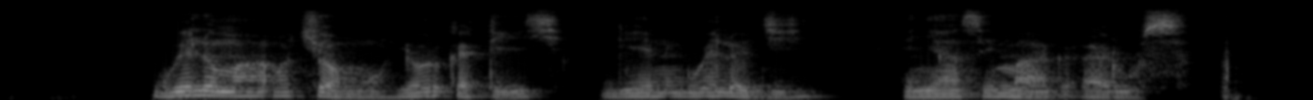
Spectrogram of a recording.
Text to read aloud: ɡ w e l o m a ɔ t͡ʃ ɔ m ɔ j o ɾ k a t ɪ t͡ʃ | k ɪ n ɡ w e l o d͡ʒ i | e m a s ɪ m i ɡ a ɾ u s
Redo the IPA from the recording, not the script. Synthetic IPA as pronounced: ɡ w e l o m a ɔ t͡ʃ ɔ m ɔ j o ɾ k a t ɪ t͡ʃ | ɡ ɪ n ɡ w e l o d͡ʒ i | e ɲ a s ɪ m a ɡ a ɾ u s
